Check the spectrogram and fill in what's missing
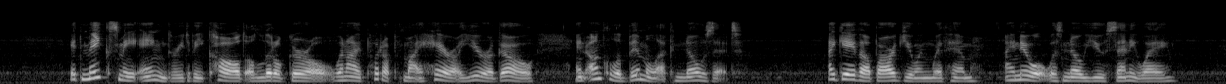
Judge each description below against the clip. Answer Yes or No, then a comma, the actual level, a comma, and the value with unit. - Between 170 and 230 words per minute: Yes, average, 180 wpm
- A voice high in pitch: No, medium, 170 Hz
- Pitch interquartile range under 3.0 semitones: No, average, 3.9 semitones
